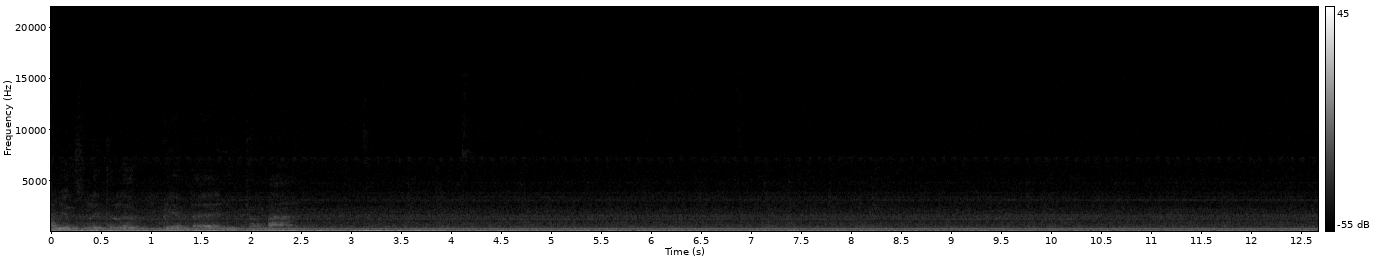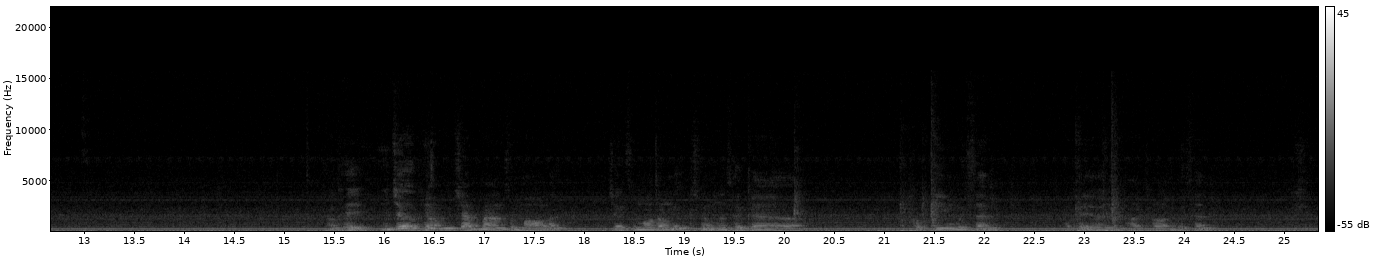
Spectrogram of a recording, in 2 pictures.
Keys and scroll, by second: 21.2 ctrl+j, 23.1 ctrl+z.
